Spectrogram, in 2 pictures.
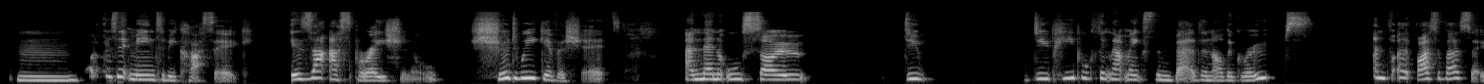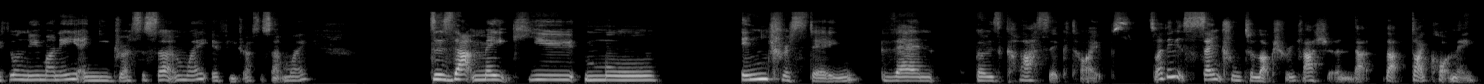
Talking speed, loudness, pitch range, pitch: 140 wpm, -26 LUFS, 190-250 Hz, 220 Hz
